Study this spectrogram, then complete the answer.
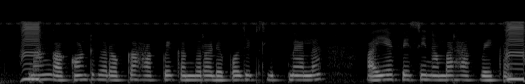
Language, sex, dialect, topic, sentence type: Kannada, female, Northeastern, banking, statement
